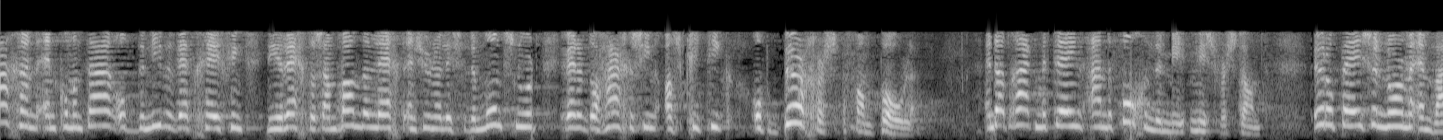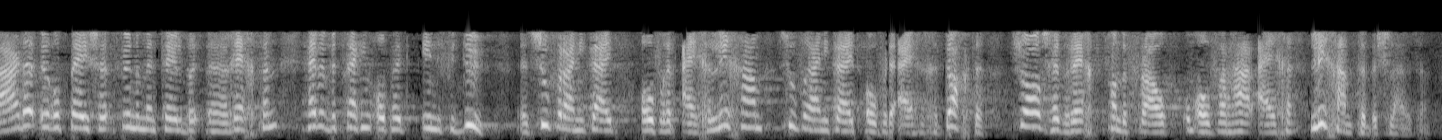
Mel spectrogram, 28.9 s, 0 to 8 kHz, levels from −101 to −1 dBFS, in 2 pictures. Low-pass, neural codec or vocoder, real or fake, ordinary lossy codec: 7.2 kHz; none; real; AAC, 16 kbps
